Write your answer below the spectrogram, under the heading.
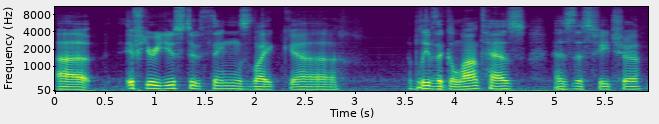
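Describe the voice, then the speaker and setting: A man with a fairly low voice talks through game stats in a loose, offhand way. He rambles, restarts his sentences and fills the gaps with ums and uhs. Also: steady tone, measured pace, clear, resonant tone. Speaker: gaming channel host. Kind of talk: casual gameplay stats walkthrough.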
